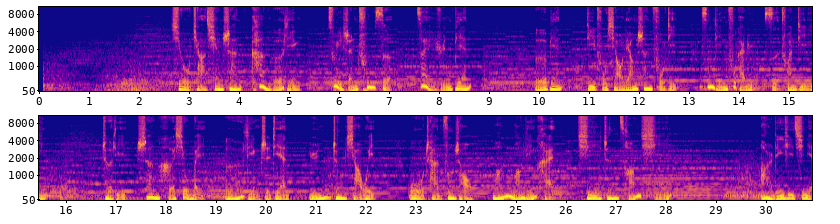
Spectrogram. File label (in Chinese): 男 宣传片; 峨岭云边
